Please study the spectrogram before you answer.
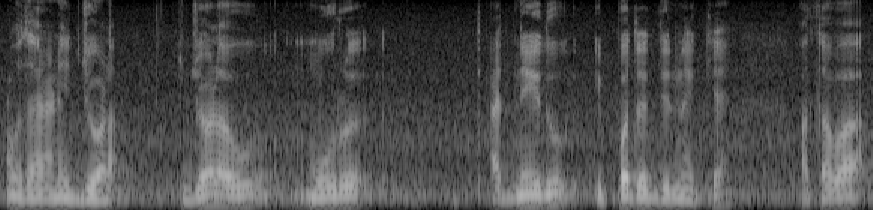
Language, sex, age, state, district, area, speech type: Kannada, male, 18-30, Karnataka, Bellary, rural, spontaneous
